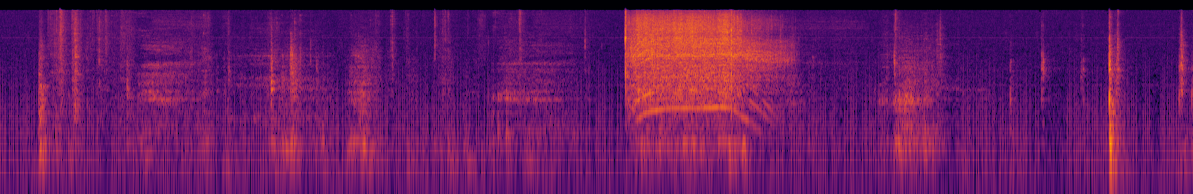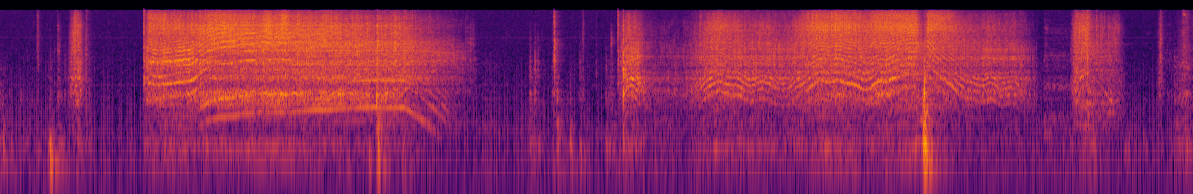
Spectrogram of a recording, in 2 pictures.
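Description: Cordless screwdriver running in three bursts of one to three seconds each, backing screws out of a steam iron's housing. Its whine rises as it spins up and wavers under load. A few sharp clicks fall between the bursts.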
